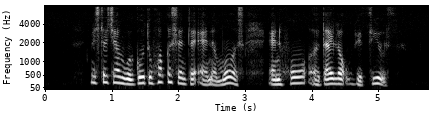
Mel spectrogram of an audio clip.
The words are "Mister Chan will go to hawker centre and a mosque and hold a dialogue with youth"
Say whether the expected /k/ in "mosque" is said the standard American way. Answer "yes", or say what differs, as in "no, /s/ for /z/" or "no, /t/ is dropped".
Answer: no, /k/ is dropped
